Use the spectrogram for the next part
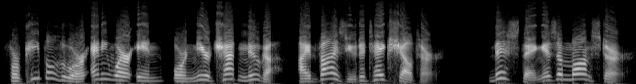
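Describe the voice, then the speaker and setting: TV weatherman: a man as an urgent forecaster, high, tense and crisp, no room echo. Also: sing-song, moderate pace, sharp tone, heavily acted. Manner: urgent, emphatic broadcasting. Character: alarmed male TV weatherman.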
